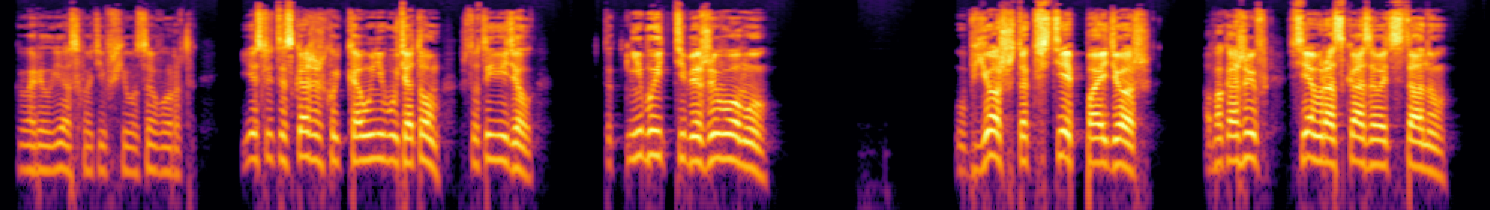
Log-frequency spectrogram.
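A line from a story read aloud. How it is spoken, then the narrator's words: Shouting. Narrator (Russian): кричал он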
